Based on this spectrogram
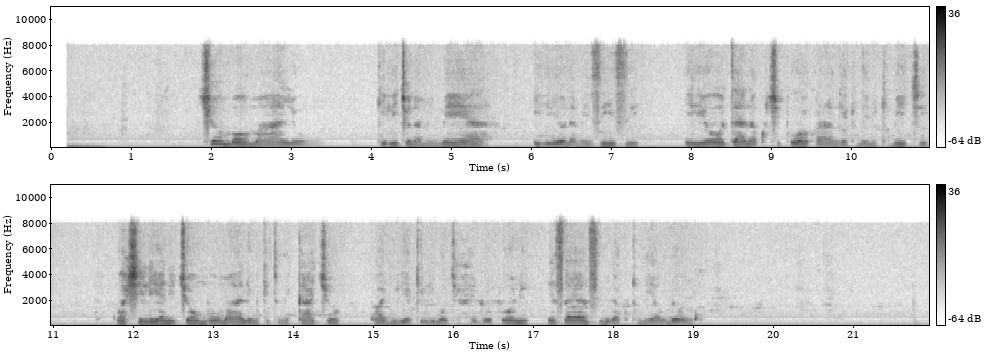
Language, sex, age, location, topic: Swahili, female, 25-35, Dar es Salaam, agriculture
